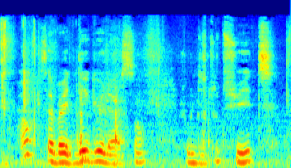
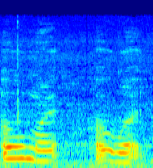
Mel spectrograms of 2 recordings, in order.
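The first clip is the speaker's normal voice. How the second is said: ordinary delivery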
